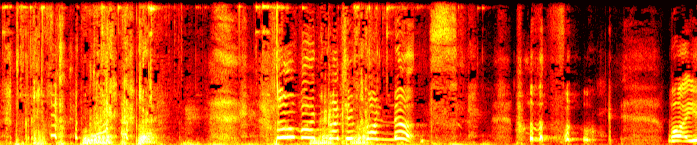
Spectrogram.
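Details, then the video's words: Milo, a Shih Tzu, going mental; quick bursts of high-pitched yelping whines, some rising then falling, mixed with people talking and laughing. "milo shih tzu going mental"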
